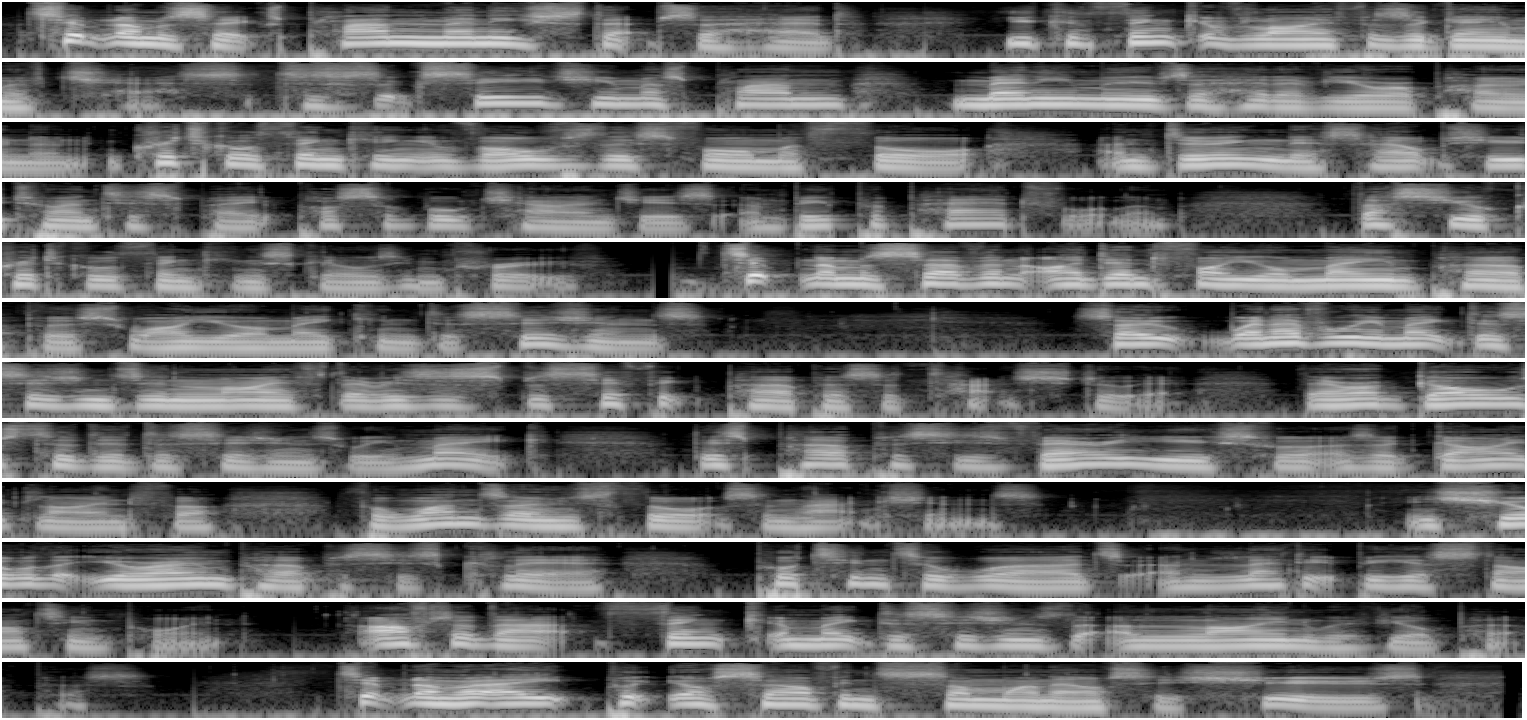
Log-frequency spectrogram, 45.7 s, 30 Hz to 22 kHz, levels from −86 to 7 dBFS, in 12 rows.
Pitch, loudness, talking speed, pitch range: 130 Hz, -19 LUFS, 185 wpm, 115-150 Hz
